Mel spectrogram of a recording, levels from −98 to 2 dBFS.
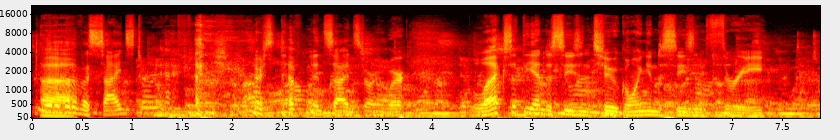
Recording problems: background chatter; loud; throughout; 3 voices, 5 dB below the speech

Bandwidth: 15.5 kHz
